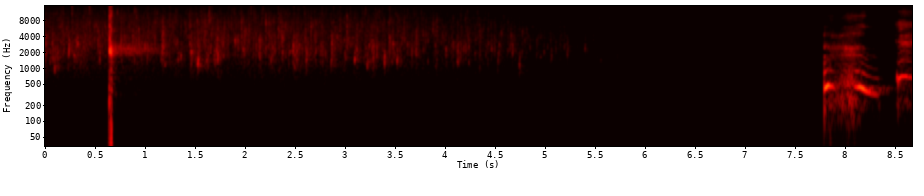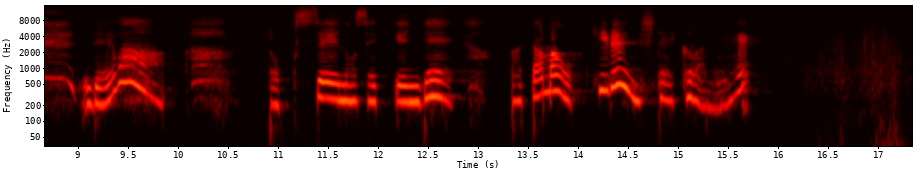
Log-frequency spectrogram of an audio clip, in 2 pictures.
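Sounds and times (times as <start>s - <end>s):
warm water pouring down like a running shower: 0.0s - 6.0s
speech: 9.0s - 10.0s, 11.0s - 15.8s.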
